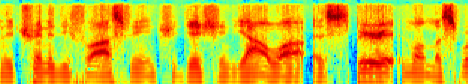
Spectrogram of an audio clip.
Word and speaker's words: Yahweh: He said, I personally believe the correct pronunciation is Yahweh.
